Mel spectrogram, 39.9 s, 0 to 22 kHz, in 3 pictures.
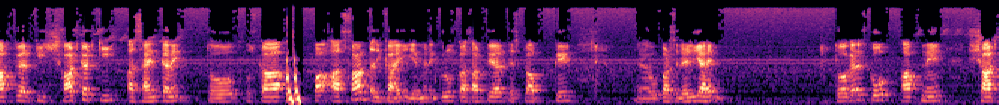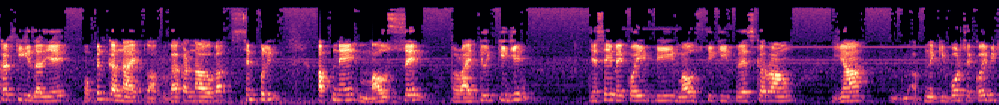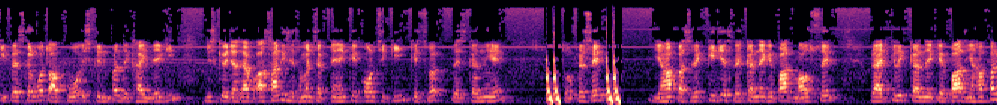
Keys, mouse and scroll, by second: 3.7-7.1 drag, 19.2 right click, 33.8 click, 36.2 right click.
